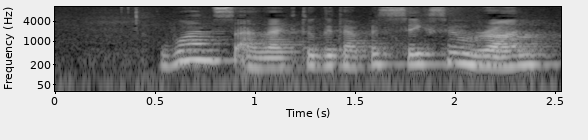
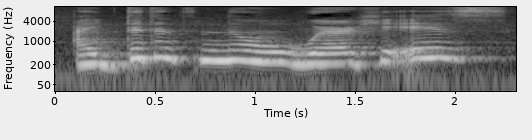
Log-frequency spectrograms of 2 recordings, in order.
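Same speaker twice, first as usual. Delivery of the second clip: very slow, stressing didnt; slow prompt; 3 semitones higher, much slower than usual. Shown as a demonstration. Teacher giving learners a sentence to translate. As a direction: spell out I didn't know where he is slowly. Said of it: "How do we say that?".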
